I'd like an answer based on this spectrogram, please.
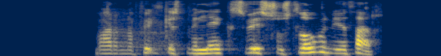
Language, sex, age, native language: Icelandic, female, 40-49, Icelandic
